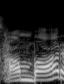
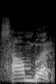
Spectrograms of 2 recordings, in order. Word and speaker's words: sambar: Just as I keep correcting people, it's Sambar and not Sambar.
